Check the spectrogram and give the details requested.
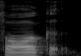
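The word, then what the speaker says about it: folk: उसके बाद मेरे फॉक, क्या क्या, एफ लॉन्ग वावल ए और के, एल यहाँ साइलेंट होगा, फॉक, फॉक, फॉक।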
